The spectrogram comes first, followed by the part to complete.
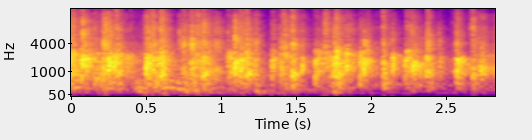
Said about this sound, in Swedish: Ja, applåd.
